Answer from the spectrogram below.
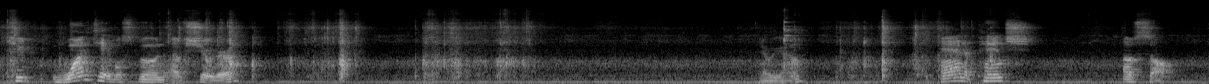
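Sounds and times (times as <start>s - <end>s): grainy sugar rustle: 0.0s - 5.5s.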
